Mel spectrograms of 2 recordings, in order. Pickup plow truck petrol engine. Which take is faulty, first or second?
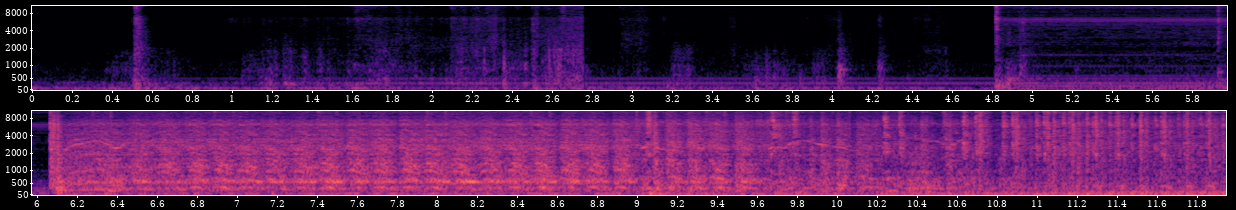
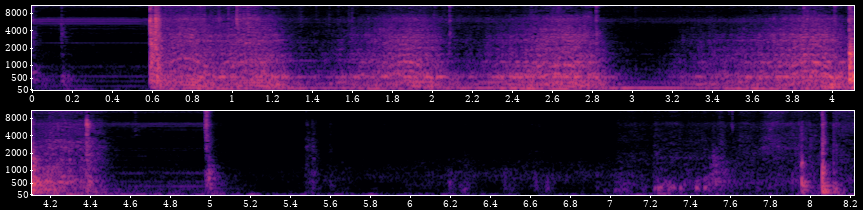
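second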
